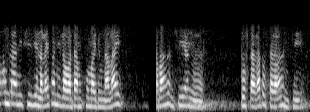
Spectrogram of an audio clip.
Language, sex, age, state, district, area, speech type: Bodo, female, 45-60, Assam, Udalguri, rural, conversation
